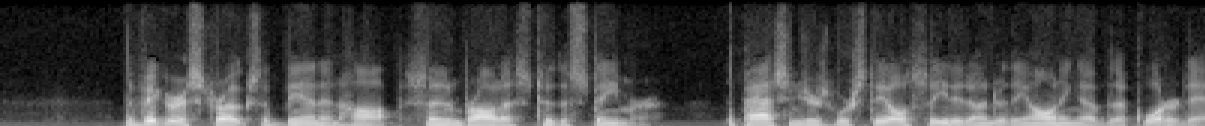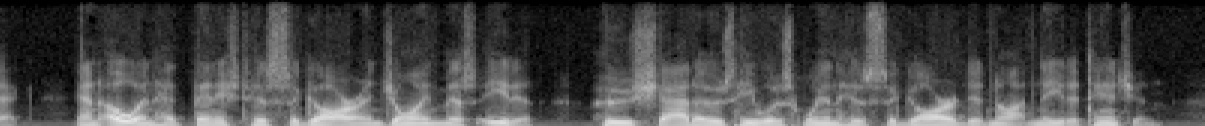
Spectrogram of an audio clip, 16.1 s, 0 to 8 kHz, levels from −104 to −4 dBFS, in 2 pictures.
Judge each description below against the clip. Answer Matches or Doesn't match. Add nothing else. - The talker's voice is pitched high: Doesn't match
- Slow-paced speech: Doesn't match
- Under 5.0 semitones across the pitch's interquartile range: Matches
